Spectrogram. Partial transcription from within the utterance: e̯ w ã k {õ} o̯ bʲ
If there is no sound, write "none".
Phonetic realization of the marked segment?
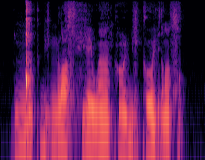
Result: ɔ̃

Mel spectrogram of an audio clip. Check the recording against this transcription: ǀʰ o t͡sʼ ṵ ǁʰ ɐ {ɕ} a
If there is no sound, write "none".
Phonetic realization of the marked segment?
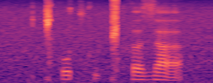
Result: z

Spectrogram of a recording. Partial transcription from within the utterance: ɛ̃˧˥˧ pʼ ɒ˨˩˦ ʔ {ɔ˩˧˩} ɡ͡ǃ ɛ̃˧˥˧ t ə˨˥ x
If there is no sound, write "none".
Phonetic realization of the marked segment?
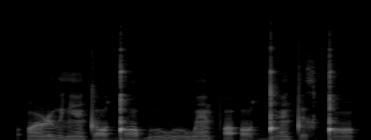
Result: ɔ˨˥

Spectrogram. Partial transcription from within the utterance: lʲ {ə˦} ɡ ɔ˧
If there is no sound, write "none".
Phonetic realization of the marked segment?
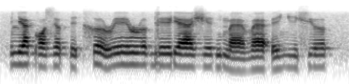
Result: a˦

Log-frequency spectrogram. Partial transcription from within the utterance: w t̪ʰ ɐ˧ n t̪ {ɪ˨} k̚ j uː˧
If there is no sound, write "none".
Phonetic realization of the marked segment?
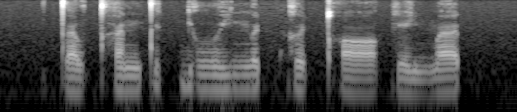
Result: ɪ˥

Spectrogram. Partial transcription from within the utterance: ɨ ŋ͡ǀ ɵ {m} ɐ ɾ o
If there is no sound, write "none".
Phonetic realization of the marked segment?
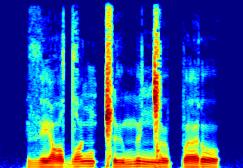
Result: p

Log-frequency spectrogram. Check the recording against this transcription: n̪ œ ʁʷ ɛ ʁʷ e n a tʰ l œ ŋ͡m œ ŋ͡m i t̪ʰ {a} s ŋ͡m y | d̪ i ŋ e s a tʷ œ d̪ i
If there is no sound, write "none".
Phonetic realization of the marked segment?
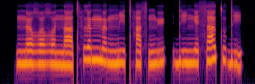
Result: a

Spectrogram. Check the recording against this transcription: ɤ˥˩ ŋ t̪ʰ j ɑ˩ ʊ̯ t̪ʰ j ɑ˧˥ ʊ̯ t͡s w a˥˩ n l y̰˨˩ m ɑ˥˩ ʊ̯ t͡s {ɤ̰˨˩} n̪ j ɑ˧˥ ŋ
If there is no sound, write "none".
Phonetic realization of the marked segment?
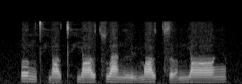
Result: ɤ̰˨˩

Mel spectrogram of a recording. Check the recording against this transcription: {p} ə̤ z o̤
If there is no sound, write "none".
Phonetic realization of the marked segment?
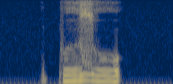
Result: p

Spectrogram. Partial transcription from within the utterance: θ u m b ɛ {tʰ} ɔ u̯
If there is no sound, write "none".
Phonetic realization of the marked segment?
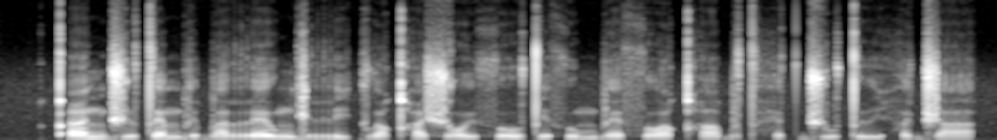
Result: θ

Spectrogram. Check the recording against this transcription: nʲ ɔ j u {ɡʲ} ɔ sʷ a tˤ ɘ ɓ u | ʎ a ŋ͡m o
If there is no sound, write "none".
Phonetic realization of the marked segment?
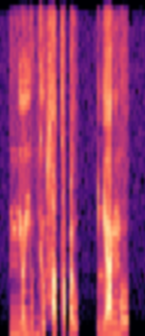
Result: ɡʲ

